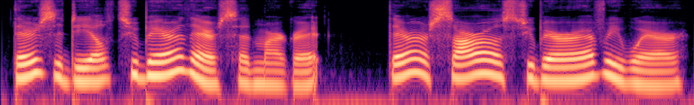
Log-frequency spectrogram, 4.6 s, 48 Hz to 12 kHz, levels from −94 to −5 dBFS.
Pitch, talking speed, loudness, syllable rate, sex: 195 Hz, 180 wpm, -16 LUFS, 6.3 syllables/s, female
